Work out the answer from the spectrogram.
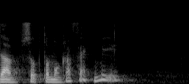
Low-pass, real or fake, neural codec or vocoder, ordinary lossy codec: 7.2 kHz; fake; vocoder, 44.1 kHz, 80 mel bands, Vocos; none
